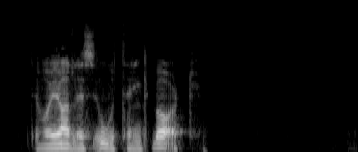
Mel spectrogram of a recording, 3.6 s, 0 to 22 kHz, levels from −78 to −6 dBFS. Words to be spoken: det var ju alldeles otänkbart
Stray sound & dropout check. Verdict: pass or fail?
pass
